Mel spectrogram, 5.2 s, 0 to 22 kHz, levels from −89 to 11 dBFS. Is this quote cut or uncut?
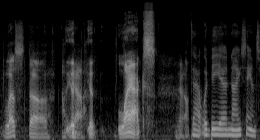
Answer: cut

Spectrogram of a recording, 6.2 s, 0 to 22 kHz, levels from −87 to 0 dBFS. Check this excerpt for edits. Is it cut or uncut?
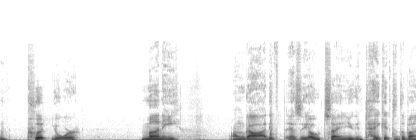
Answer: uncut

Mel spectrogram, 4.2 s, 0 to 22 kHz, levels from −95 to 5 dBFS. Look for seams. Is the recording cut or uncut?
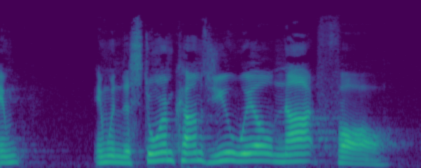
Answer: cut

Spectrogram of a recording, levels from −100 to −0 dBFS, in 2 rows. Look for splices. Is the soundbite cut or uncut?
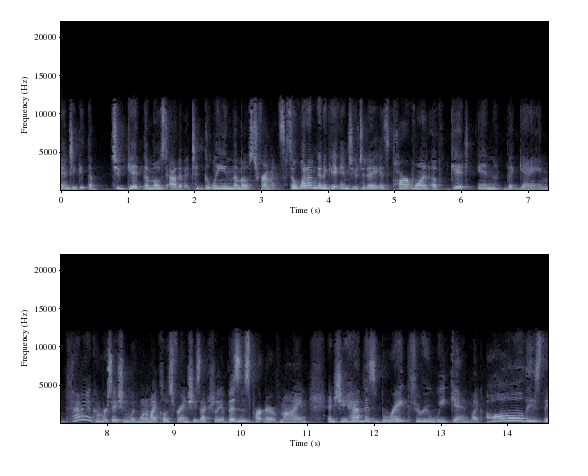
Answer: uncut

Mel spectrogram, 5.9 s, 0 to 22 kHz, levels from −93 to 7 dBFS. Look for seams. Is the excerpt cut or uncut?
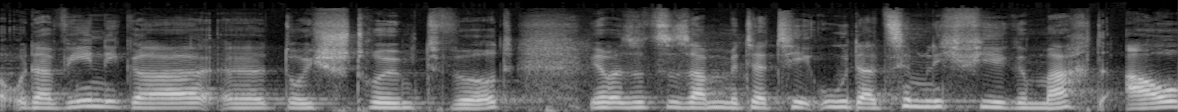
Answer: uncut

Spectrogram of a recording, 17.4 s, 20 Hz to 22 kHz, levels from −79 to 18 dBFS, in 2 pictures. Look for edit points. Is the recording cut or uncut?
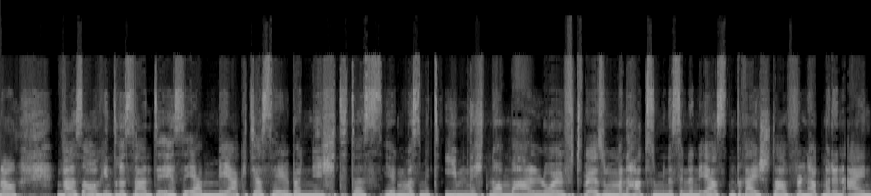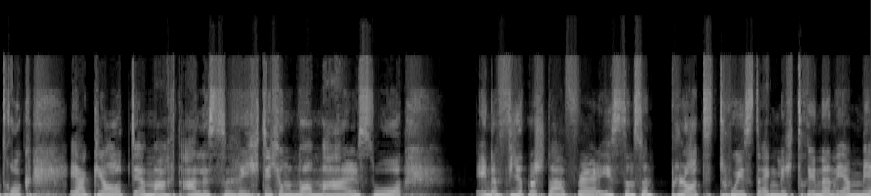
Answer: uncut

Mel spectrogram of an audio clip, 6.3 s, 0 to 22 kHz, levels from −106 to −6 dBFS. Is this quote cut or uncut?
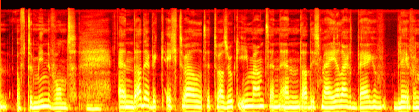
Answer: cut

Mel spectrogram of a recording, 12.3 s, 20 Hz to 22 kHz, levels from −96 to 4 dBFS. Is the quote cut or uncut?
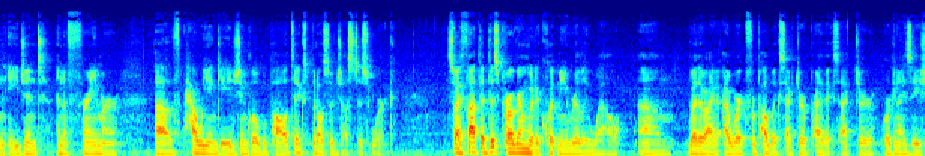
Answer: uncut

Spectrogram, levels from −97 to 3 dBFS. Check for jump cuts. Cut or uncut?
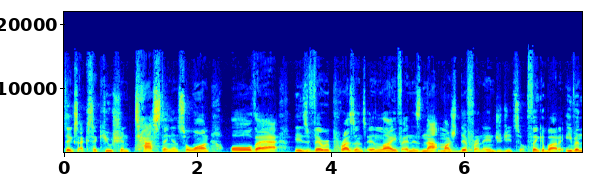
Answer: cut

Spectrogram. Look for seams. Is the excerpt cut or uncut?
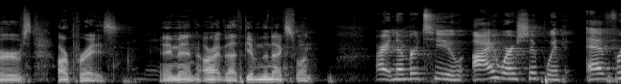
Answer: uncut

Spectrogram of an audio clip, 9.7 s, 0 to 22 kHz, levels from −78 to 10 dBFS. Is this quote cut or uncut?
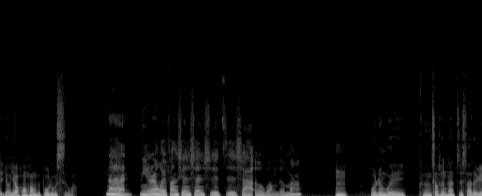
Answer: uncut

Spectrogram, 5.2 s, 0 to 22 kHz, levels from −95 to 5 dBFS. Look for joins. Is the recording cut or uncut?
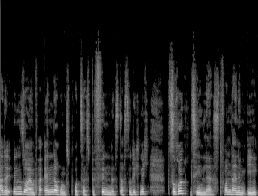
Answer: uncut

